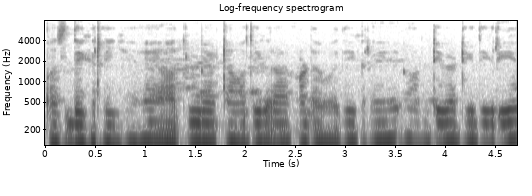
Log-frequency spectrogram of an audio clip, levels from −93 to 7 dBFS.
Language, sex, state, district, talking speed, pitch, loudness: Hindi, male, Uttar Pradesh, Jalaun, 280 wpm, 125 Hz, -28 LUFS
